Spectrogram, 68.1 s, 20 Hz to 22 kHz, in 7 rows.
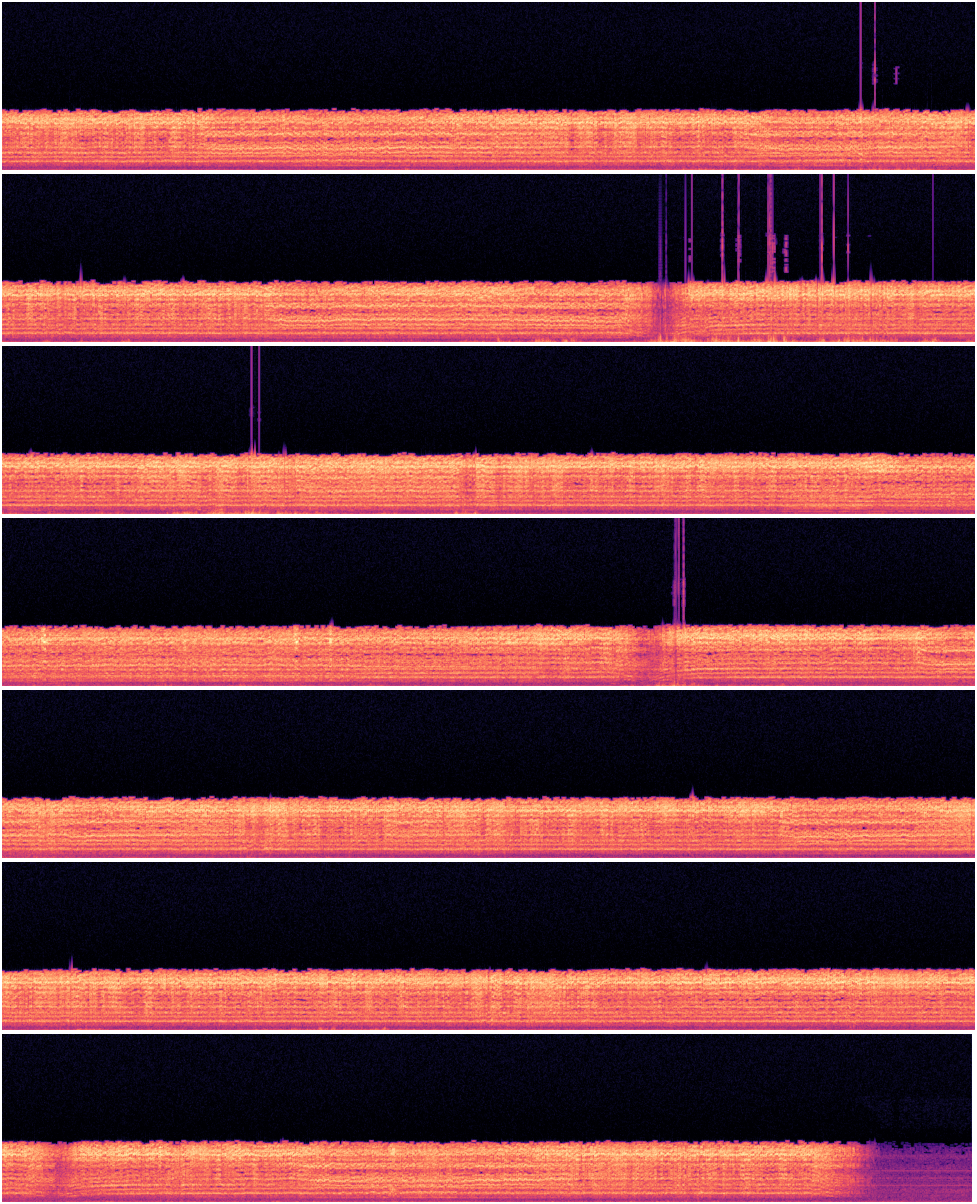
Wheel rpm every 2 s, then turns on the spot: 160, 160, 160, 160, 160, 160, 160, 150, 120, 160, 160, 160, 160, 160, 160, 160, 160, 120, 160, 160, 160, 160, 160, 160, 160, 160, 160, 160, 160, 130, 160, 160, 160, 50.
none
